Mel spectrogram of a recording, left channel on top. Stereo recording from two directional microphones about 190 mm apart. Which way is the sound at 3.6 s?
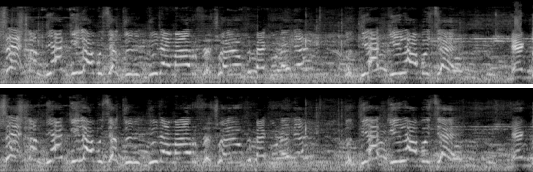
25° right (ahead or behind).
